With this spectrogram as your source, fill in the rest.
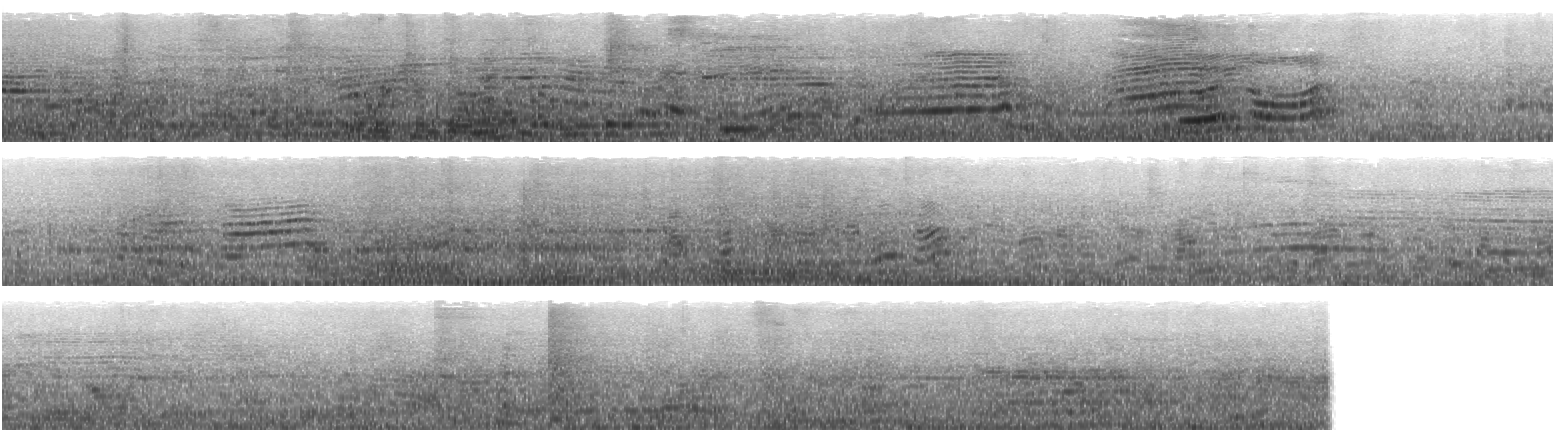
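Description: Voices of passers-by murmur along a busy street.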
